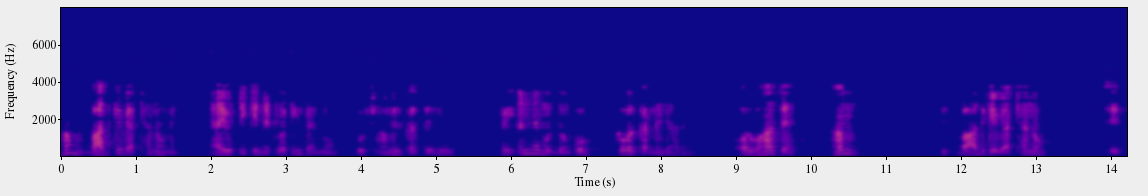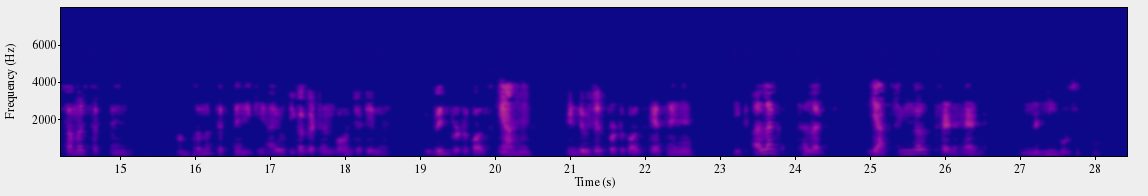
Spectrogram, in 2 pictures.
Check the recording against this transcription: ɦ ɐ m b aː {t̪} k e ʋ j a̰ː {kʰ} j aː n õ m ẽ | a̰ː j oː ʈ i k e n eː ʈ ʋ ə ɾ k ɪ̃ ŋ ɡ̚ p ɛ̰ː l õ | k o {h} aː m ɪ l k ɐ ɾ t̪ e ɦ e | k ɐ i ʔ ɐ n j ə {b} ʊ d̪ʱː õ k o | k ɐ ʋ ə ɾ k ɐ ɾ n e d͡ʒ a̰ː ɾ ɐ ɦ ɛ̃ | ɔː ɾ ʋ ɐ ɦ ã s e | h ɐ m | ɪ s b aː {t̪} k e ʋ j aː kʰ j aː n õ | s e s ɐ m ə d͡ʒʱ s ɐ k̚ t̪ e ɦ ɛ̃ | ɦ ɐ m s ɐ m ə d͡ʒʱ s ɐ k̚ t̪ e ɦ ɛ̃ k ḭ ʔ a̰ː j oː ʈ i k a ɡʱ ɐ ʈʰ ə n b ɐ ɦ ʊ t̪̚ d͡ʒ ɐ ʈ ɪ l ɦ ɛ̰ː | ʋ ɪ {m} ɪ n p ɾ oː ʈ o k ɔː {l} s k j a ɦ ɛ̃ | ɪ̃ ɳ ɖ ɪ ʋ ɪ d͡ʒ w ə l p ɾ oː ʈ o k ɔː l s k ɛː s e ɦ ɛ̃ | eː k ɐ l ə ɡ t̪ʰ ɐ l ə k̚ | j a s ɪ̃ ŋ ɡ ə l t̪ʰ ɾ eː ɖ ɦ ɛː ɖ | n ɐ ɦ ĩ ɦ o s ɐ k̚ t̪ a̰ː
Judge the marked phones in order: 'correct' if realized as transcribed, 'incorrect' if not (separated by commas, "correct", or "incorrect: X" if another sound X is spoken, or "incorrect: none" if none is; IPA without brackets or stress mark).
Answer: incorrect: d̪, correct, incorrect: ʃ, incorrect: m, incorrect: d̪, incorrect: b, correct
